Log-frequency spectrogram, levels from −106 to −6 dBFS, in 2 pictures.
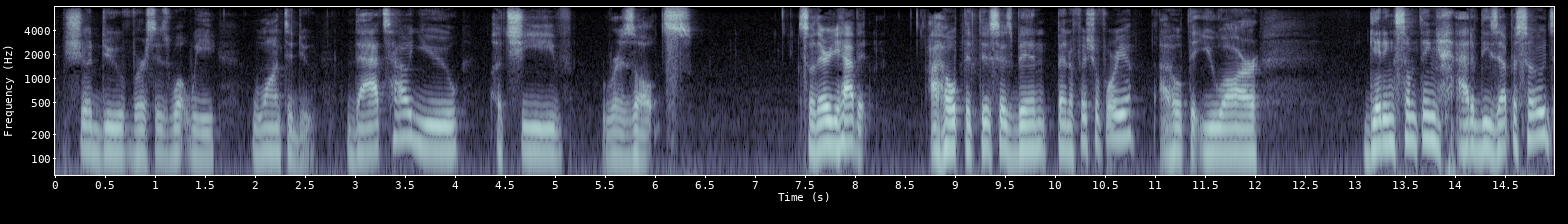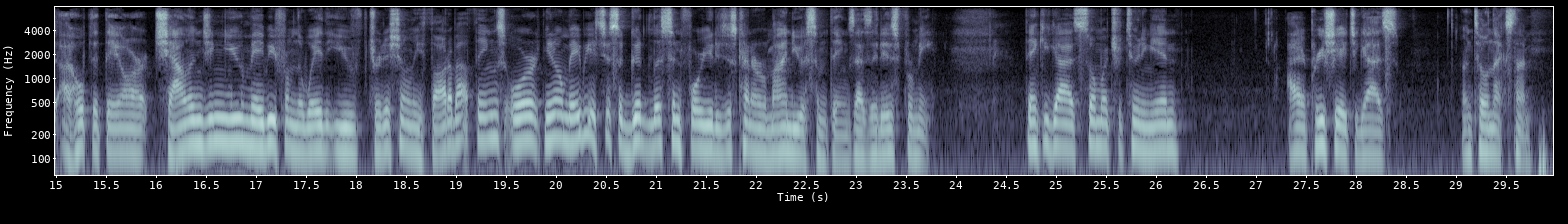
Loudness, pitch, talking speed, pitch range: -32 LUFS, 125 Hz, 190 wpm, 110-140 Hz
